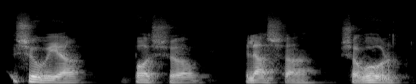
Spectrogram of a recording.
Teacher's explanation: consiste en pronunciar la doble L y la Y como sh. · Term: yeísmo reilado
